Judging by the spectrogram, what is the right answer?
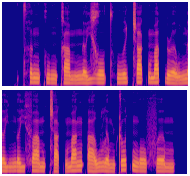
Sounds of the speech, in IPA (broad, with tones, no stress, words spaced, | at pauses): t̪ʰə˧ŋku˨˩ŋka˨˩m nə˨˩˦jɣo˧t̪ʰu˧˥ə̯ ca˦˥k̚ma˦˥t̚ɹə˨˩˨w nə˧jŋə˧jfa˧mca˨˩k̚ ma˧˥ŋʔa˨˩˦wlə˨˩mʈo˦˥t̚ ŋo˧ fə˧m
